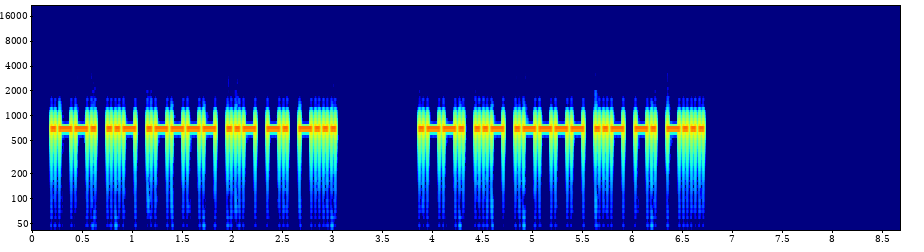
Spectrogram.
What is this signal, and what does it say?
Morse code, heard as a keyed tone, about 31 wpm, 700 Hz. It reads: PU1UNB PU1UNB
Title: DXCC-100 Call Signs - 6 Characters - Repeated 2x - 30wpm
